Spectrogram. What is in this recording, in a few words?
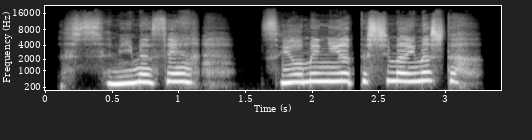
Voice victory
